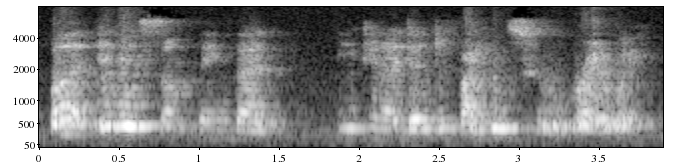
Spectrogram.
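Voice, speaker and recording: A woman whose first language is Swedish explains linguistics on a video call, measured and full of examples. Her voice comes from a wall screen across the room, distant and echoey. The pitch sits in a middle range. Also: steady tone. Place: played through a wall screen in a dim room. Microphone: video call heard over speakers. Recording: roomy, distant playback from a screen.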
